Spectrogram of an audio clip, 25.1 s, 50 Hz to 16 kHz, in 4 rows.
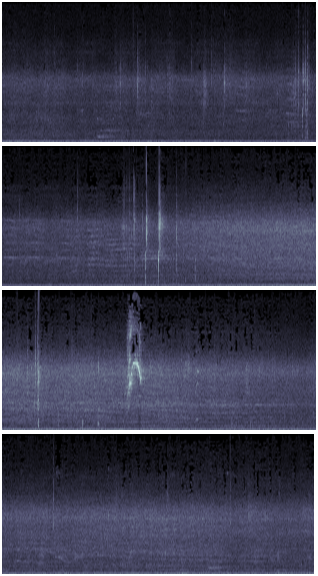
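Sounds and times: low outdoor rumble: 0.0s - 25.0s
short high chirp: 15.0s - 15.4s.

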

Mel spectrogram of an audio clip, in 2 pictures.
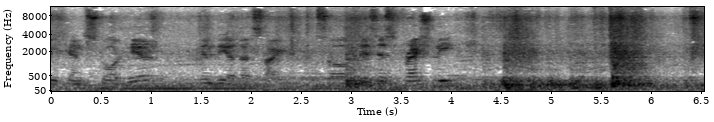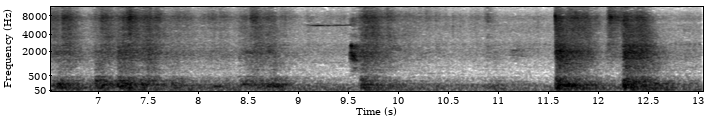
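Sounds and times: steel sliding door scraping: 1.9s - 11.2s
metal door bang: 4.4s - 10.4s, 11.6s - 13.0s.

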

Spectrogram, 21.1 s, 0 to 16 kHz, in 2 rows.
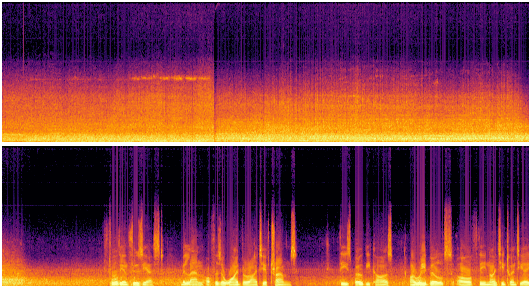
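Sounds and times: streetcar rumbling on rails: 0.0s - 11.0s.

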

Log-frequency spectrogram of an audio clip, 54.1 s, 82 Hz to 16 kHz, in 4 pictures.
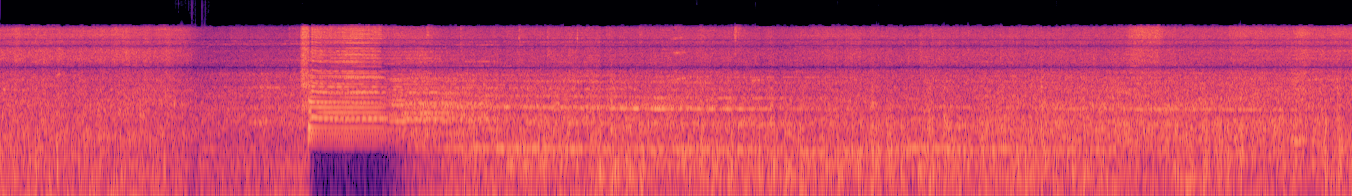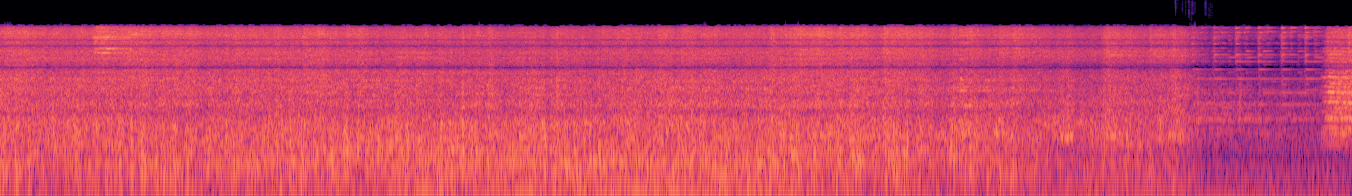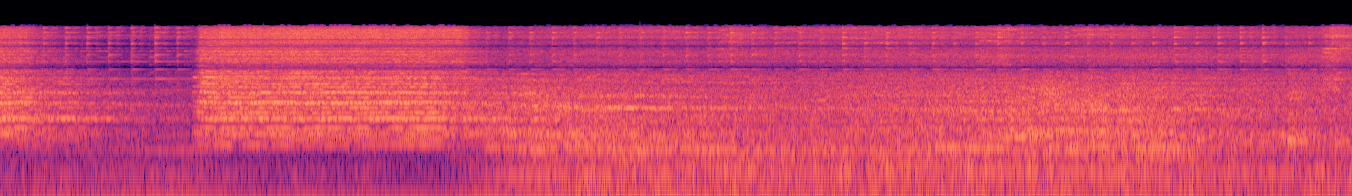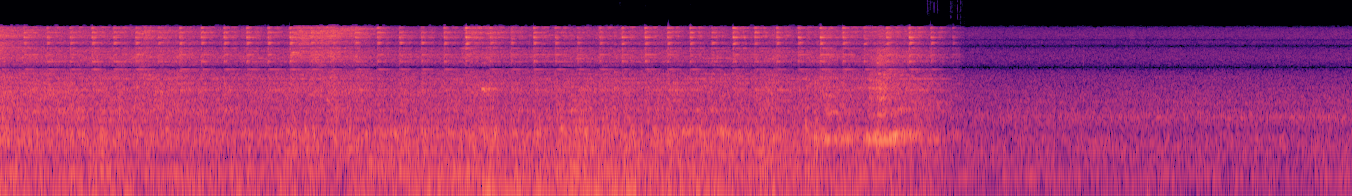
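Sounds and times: freight train rumbling: 0.0s - 54.0s
train chord horn: 3.0s - 8.4s, 10.5s - 13.0s, 26.6s - 35.1s.

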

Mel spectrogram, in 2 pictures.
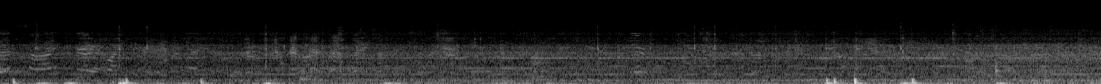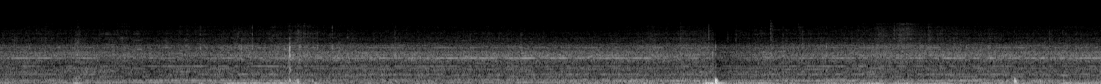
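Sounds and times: chairlift machinery humming: 0.0s - 22.0s
thin high whine: 0.0s - 22.0s.

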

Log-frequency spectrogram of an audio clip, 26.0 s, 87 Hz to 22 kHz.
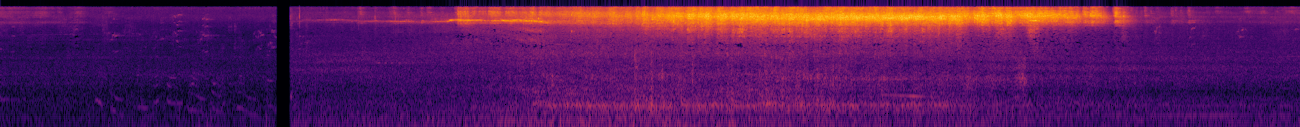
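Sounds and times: train motors humming: 5.8s - 25.9s
high hiss of passing carriages: 5.9s - 25.8s
train wheels rolling: 7.1s - 23.9s.

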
